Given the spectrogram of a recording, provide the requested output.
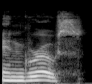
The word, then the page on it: engross: American English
